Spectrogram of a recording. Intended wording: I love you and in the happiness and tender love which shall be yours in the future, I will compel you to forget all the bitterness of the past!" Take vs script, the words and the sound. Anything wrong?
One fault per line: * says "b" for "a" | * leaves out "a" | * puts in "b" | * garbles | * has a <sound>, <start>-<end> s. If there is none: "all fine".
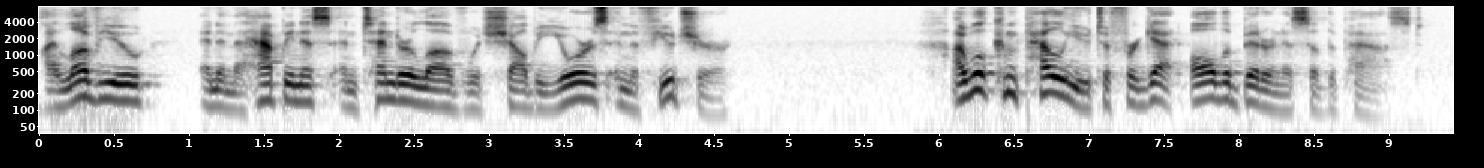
all fine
